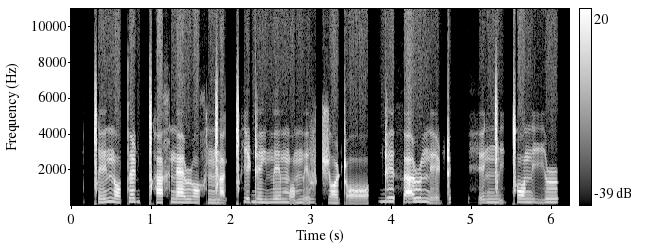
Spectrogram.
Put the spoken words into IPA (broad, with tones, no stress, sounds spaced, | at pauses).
ǀ e˨˦ n ɔ˨ t̪ æ˦ ɖ ǀʰ a˨˦ x n æ˧ ɹ ɔ˨ x ŋ͡ǀ a̰˨ ǀʰ ḭ˦ ɖ e˧ j m e˦ m ɔ̰˧ m ḛ˦ v t͡ʃ ɔ˧ ʈ ɔ̰˧ | ɖ e˦ θ a̰˦ ɹ n ḛ˨ ʈ | h ḛ˨ ŋ͡ǀ ḭ˨ ǀ ɔ˧ n ḭ˧ ɹ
